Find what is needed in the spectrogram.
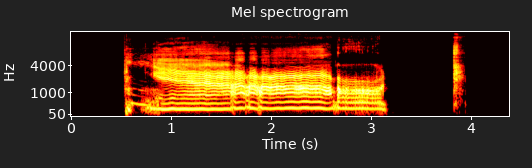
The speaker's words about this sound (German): Puh, die Scharniere der Klassentür könnten mal etwas Öl vertragen. Muss das Ding ausgerechnet an diesem Morgen so quietschen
